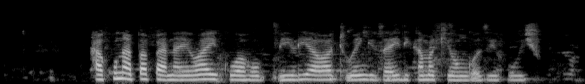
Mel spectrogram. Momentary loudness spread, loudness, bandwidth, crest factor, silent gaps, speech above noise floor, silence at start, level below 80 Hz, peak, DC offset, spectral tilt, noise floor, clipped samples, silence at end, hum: 10 LU; -20 LUFS; 7.2 kHz; 18 dB; none; 33 dB; 0.5 s; -62 dBFS; -2 dBFS; under 0.1%; -7 dB/octave; -53 dBFS; under 0.1%; 0.1 s; none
